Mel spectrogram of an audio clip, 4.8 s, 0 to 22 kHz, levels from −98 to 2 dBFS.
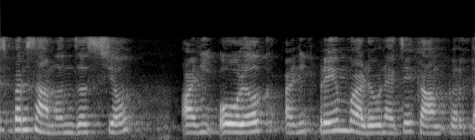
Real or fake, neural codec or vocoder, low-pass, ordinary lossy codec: fake; codec, 16 kHz, 2 kbps, FunCodec, trained on Chinese and English, 25 frames a second; 7.2 kHz; none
